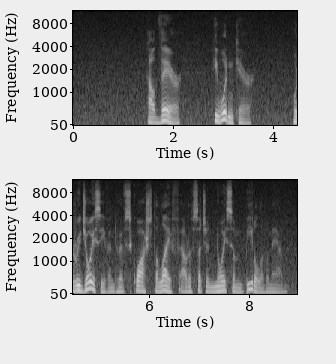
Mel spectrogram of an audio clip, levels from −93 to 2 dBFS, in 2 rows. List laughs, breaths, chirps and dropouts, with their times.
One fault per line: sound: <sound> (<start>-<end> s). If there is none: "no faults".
no faults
